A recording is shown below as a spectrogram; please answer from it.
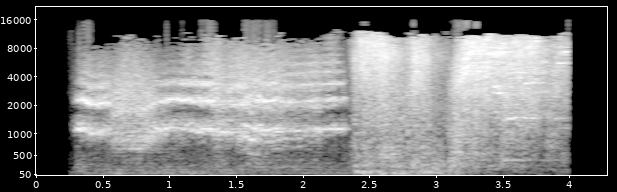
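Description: Vehicle tyres screeching in a skid for about two seconds, then a loud crash with shattering and crunching, the sound of a road accident.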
